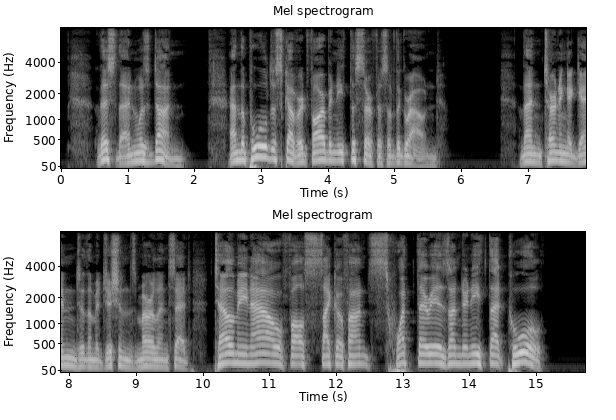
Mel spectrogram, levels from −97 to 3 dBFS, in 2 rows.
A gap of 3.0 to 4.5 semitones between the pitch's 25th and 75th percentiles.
No: average, 5.1 semitones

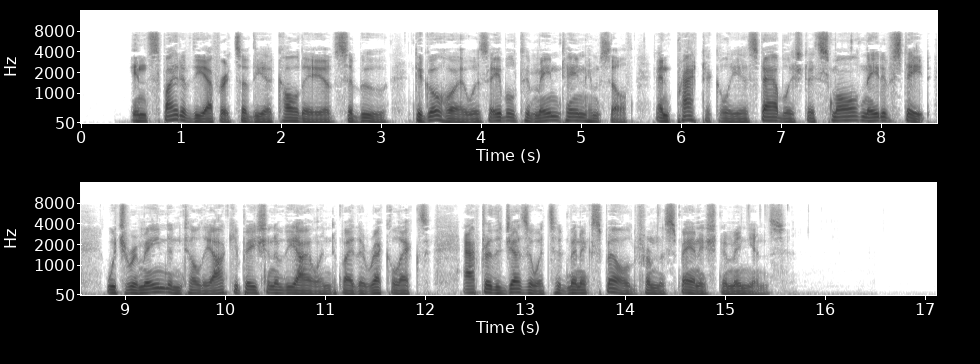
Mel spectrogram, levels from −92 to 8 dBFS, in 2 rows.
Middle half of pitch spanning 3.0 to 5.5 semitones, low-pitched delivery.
Yes: average, 4.2 semitones; very low, 95 Hz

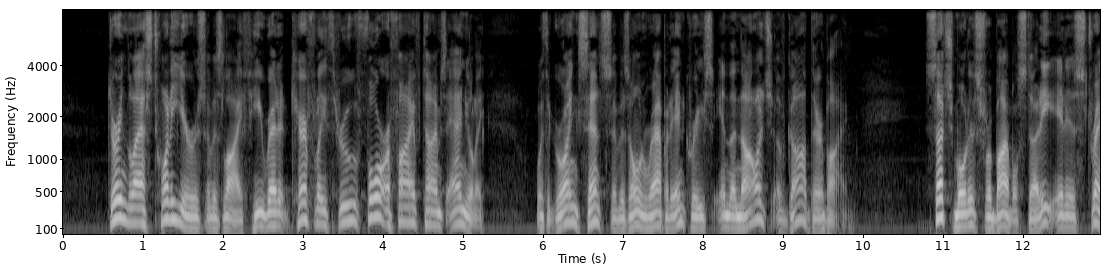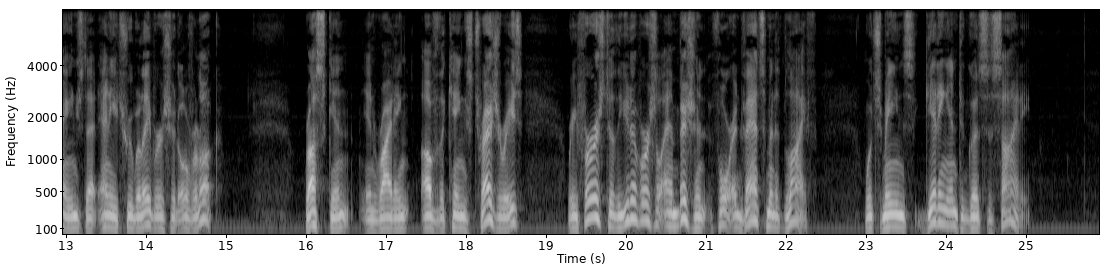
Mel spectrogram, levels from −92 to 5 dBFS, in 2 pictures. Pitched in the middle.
No: low, 115 Hz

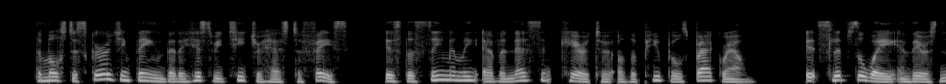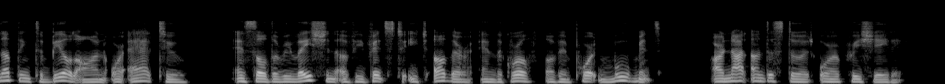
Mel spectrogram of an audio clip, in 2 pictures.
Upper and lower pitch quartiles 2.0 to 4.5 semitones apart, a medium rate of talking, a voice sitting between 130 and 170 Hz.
No: wide, 5.6 semitones; average, 170 wpm; low, 135 Hz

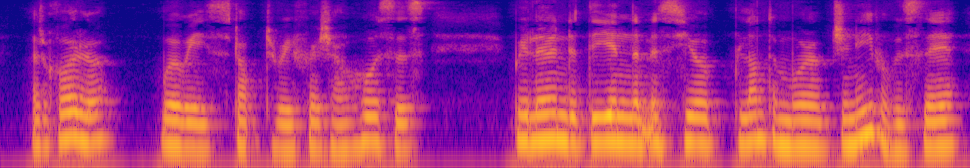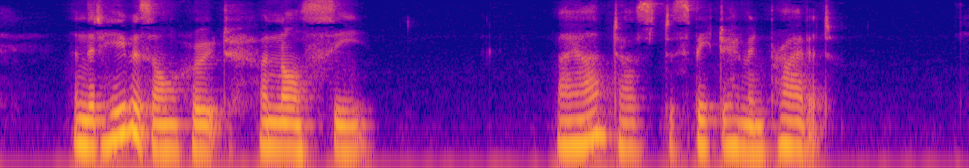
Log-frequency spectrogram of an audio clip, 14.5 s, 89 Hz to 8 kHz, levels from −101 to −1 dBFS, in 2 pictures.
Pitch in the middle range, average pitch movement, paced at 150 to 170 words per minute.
Yes: medium, 160 Hz; average, 3.1 semitones; average, 155 wpm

